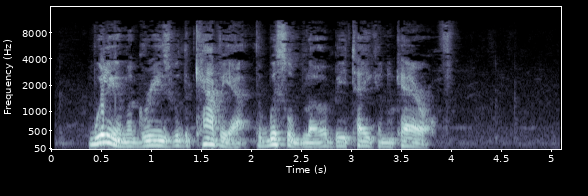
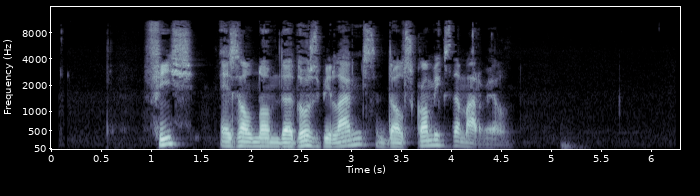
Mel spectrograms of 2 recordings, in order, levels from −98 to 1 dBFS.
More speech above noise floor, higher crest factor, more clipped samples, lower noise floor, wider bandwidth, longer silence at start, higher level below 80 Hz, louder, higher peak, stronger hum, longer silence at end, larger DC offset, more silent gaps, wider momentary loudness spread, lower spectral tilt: second, 42 dB vs 56 dB; about the same, 16 dB vs 20 dB; neither; second, -57 dBFS vs -77 dBFS; about the same, 11 kHz vs 11.5 kHz; second, 0.4 s vs 0.95 s; first, -46 dBFS vs -56 dBFS; first, -16 LUFS vs -21 LUFS; about the same, 0 dBFS vs -2 dBFS; neither; second, 1.1 s vs 1.75 s; neither; neither; about the same, 9 LU vs 11 LU; first, -7 dB/octave vs -4.5 dB/octave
